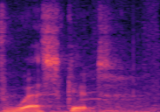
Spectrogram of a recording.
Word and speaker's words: waistcoat: the narration for this that's pronounced weskit oh I'm sorry like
